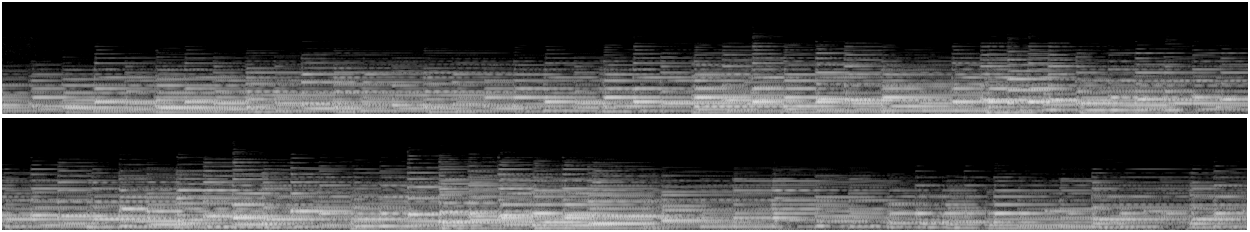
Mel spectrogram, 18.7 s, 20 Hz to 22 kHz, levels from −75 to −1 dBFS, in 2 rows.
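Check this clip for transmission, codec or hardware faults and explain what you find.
One fault is present: clock slip clicks run from 0.65 to 18.49 s. Faint ticks recur about every half second through the music, likely from two unsynchronised clocks drifting roughly 40 ppm apart, each slip dropping or repeating one sample. Their steady spacing sets them apart from irregular dropout clicks.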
